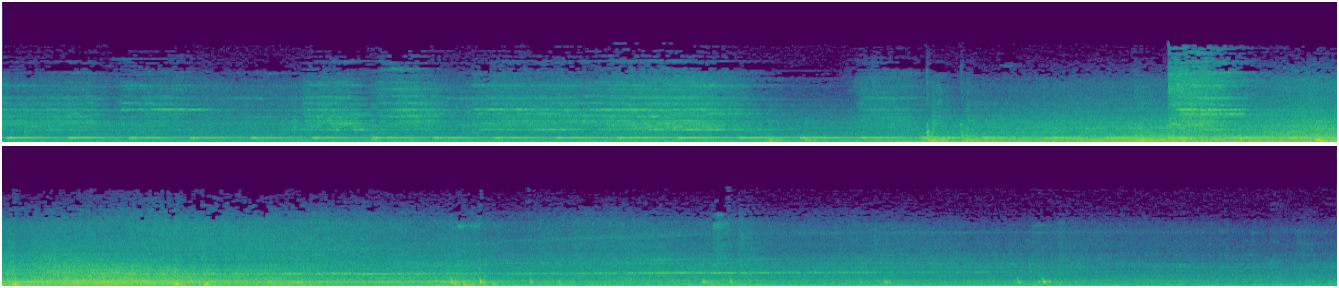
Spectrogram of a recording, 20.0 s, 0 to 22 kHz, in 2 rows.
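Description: A Japanese level crossing's electronic warning bell, in the JR Central-type tone, dings about two and a half times a second and falls silent about seven seconds in. A YR-3000 diesel railcar then rolls through the crossing, its wheels knocking over the rail joints with a brief high wheel squeal. The diesel engine's low running hum fades toward the end.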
